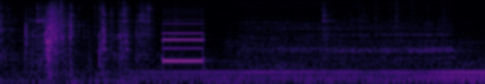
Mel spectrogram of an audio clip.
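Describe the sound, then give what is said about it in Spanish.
A single sharp electronic beep from a hospital monitor rings out clearly after some brief rustling, then a steady low electrical hum carries on underneath; otherwise quiet. “Y ni hablar de ese pitido constante.”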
